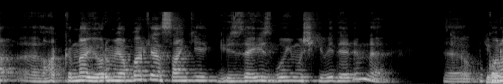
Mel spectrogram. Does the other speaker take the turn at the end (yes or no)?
no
